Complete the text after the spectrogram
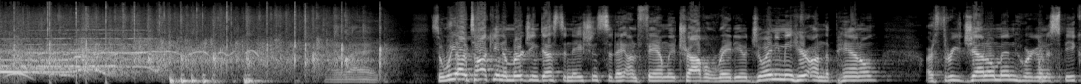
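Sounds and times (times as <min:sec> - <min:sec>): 
crowd cheering and whooping: 0:00.0 - 0:03.4
crowd applauding: 0:00.0 - 0:04.1
speech: 0:04.4 - 0:10.8.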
